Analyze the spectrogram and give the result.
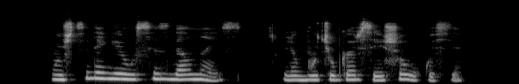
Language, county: Lithuanian, Tauragė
